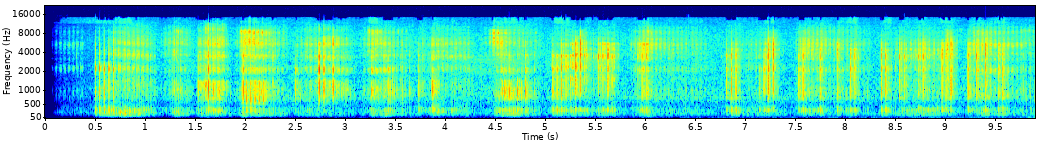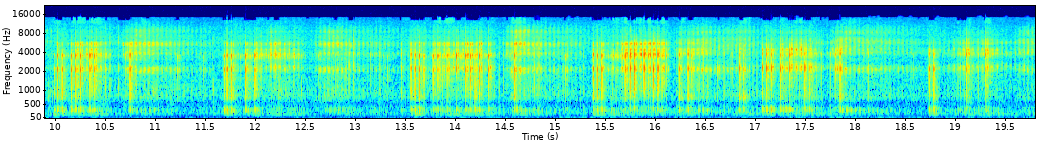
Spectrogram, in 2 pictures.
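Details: Two domestic cats purring: a rough, pulsing rumble in bursts of about a second, with short quiet gaps between breaths and louder surges near the start and end.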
